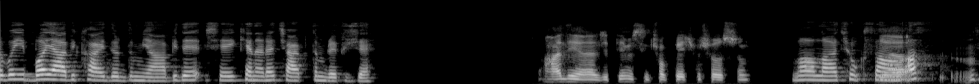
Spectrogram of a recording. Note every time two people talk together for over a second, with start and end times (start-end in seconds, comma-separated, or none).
none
